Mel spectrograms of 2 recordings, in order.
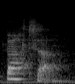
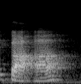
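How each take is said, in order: First: The middle T is clearly pronounced. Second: The middle T is dropped or swallowed. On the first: The speaker calls it right. "say butter, because it's better" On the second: The speaker calls it wrong. "don't say butter"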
